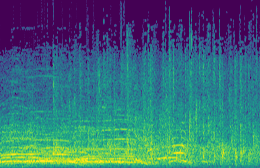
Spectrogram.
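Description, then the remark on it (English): A crowd applauds loudly, steady clapping mixed with shouted cheers and rising whoops, holding strong for several seconds before easing off slightly at the end. “But I could get another round of applause while I'd be saying I'm not going to move here.”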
